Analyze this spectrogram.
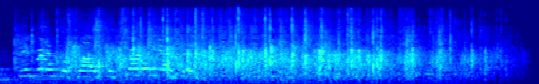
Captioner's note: crowd clapping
